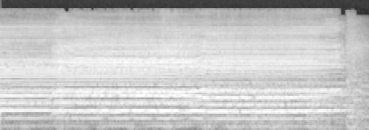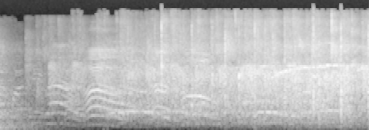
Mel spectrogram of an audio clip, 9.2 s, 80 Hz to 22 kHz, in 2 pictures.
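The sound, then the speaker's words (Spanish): A sustained musical chord rings for about four seconds, fades, and gives way to audience applause on a radio show staged before a live audience. The clapping is steady and dense and continues to the end. “Fuertes aplausos para la macanuda en el aire de Radionauta 106.3, el primer tablado radiofónico de la historia argentina.”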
